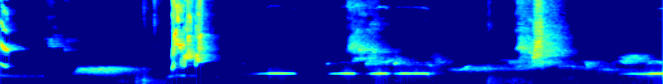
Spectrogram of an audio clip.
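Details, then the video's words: Used to trigger a stressed white-rumped shama into song, scattered pure whistles sound here, several short level notes, mixed with brief harsh high rasps and soft pauses. "PANCINGAN Murai Batu satu ini mampu Atasi Murai STRESS seketika jadi GACOR NGAMUK"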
